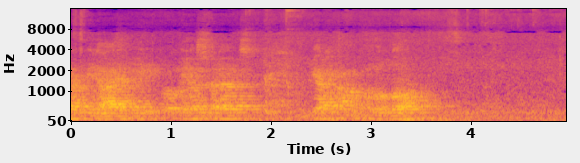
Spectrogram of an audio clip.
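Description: A man calls out in a loud, drawn-out voice, heard from a short distance.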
